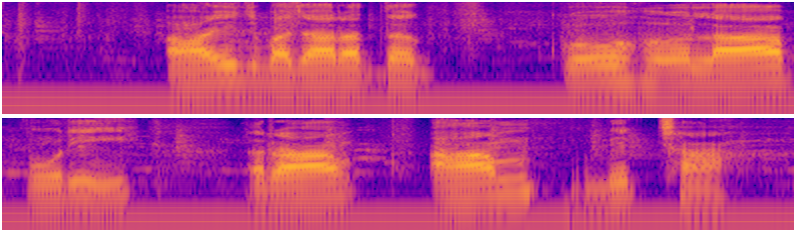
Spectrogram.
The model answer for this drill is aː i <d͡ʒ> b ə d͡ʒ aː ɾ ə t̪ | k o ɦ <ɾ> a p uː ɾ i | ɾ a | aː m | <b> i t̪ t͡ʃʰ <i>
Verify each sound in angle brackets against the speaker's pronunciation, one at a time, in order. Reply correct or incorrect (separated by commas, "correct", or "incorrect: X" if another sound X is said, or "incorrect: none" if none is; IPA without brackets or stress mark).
correct, incorrect: l, correct, incorrect: a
